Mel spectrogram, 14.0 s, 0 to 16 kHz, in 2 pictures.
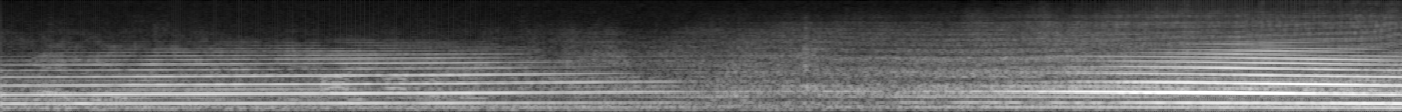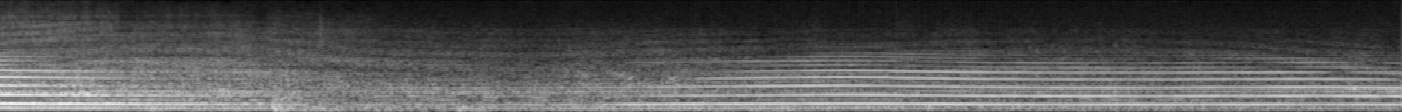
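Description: Electric 82-inch AT-6 Texan RC model, its Axi motor on 12 cells spinning a 20-inch propeller, giving a pitched propeller note with many overtones. It swells to a loud pass about six seconds in, the pitch dropping as the plane goes by, fades briefly, and comes back steady near the end.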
